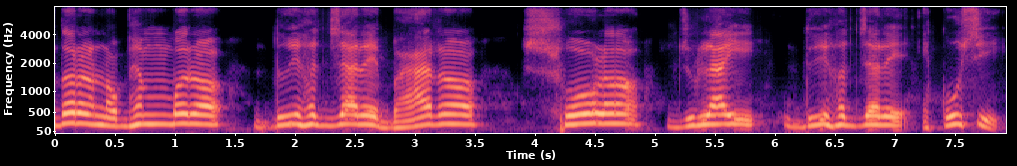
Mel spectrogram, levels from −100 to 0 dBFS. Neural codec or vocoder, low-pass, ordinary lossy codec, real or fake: codec, 16 kHz, 4 kbps, X-Codec, HuBERT features, trained on LibriSpeech; none; none; fake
